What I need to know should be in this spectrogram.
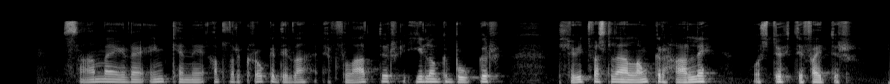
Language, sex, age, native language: Icelandic, male, 30-39, Icelandic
